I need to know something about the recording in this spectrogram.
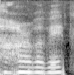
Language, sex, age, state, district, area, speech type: Assamese, female, 60+, Assam, Dibrugarh, rural, spontaneous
